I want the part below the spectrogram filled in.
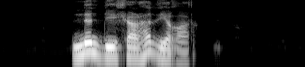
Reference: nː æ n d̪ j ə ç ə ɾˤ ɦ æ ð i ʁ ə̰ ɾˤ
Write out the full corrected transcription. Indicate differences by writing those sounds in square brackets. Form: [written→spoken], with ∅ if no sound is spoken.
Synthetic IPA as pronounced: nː æ n d̪ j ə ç ə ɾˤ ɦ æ ð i ʁ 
